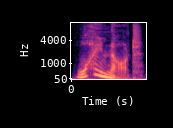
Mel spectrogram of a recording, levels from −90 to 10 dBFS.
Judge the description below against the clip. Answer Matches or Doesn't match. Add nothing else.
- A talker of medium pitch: Matches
